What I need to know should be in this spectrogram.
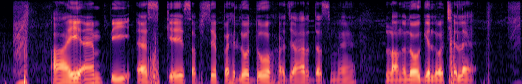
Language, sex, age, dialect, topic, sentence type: Maithili, male, 25-30, Angika, banking, statement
